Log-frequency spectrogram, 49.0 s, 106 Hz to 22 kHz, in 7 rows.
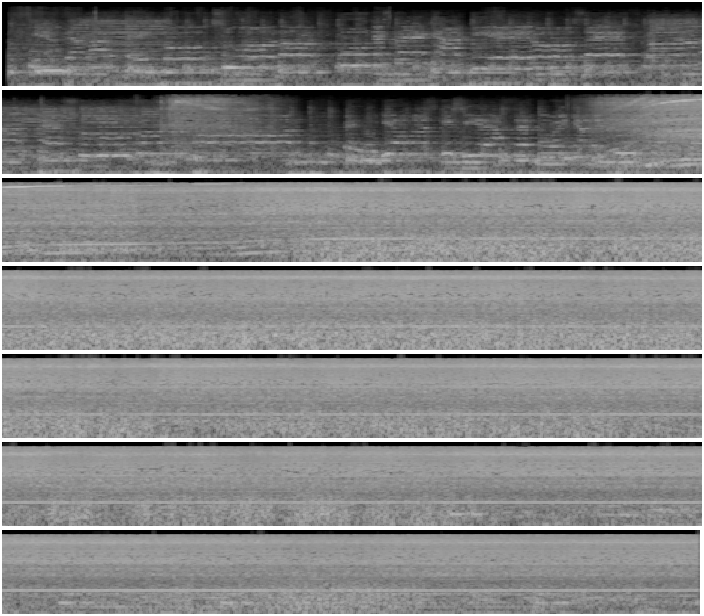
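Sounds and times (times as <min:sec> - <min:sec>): electric drill whining: 0:08.5 - 0:10.0, 0:12.8 - 0:48.9
hiss: 0:17.2 - 0:40.1.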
